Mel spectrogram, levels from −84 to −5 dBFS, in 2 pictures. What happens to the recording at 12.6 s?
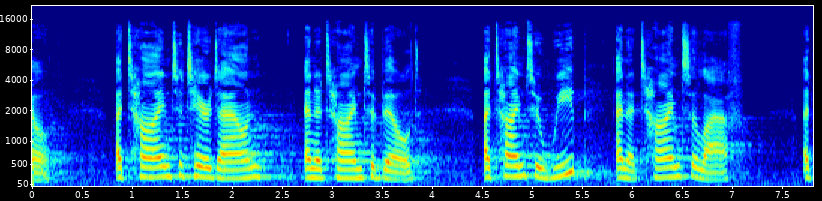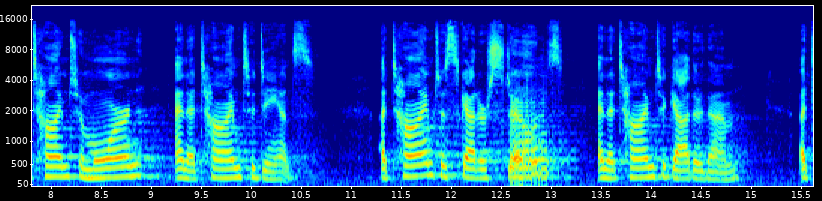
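At 12.6 s the audio is in a stretch of robotic sound from repeated short buffers, running from 12.50 to 13.35 s. The likely cause is new audio arriving too slowly, so the playback fills gaps by looping the most recent fragment, with about half of what is heard being repeats. That looping imposes a fixed 200 Hz buzz, which fits a 5 ms buffer, and the sound turns rigid and metallic while loosely tracking the original.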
